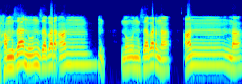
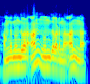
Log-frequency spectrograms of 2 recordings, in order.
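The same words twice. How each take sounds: First: Long hummed n at the end of আন; with ghunnah. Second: Quick spelling, আন না with a short unhummed n; without ghunnah. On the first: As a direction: hold the ন of আন through the nose before না. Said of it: "একালি পরিমাণ গুণনা করতে হবে". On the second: Teacher showing the mistake, আন না said quickly without nasal hum. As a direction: rattle it off, no hold on the ন of আন. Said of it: "তাহলে এখানে ভুল হবে". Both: Shown as a demonstration.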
